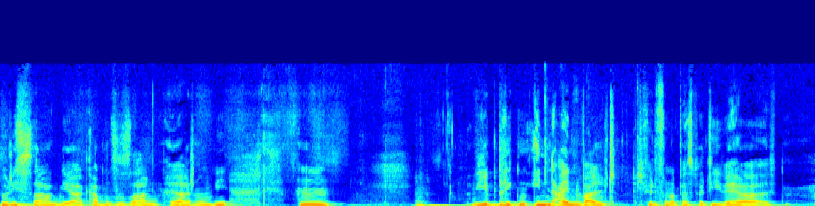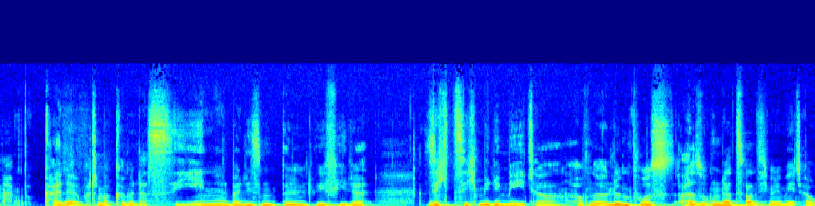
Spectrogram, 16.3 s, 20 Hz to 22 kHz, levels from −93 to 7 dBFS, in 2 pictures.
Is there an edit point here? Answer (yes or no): yes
